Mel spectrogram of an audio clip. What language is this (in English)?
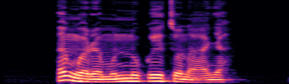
Igbo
